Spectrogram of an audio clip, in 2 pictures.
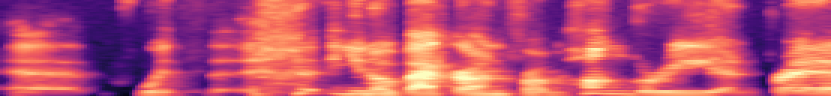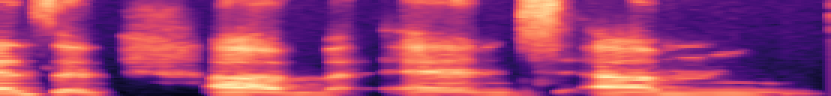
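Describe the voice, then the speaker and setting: A woman's voice: medium pitch, fairly even intonation, slow. A woman in her thirties from Boston, telling her life story as an interview guest, reflective and full of fillers and small laughs. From Boston, USA. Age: 30s.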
